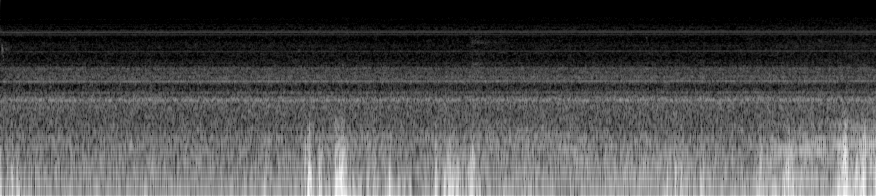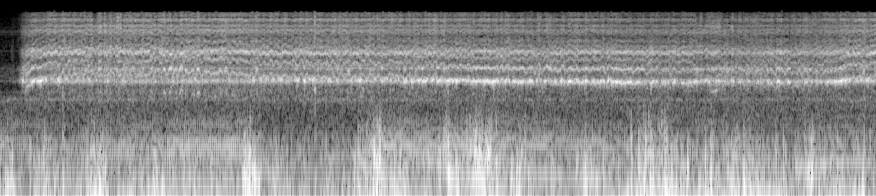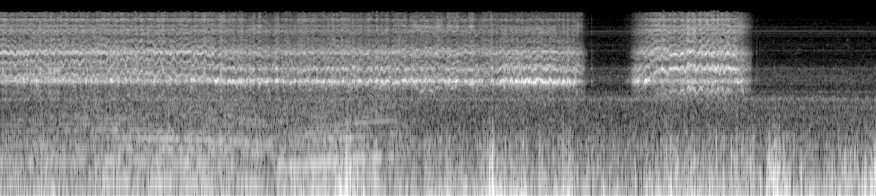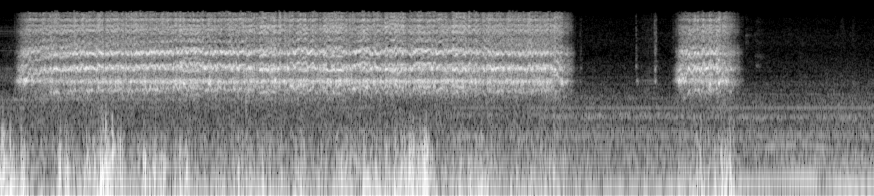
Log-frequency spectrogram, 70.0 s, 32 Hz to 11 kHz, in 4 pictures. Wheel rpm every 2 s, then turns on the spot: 0, 0, 0, 0, 0, 0, 0, 0, 10, 140, 170, 150, 150, 130, 120, 110, 110, 140, 150, 140, 120, 120, 110, 60, 150, 10, 90, 200, 200, 200, 190, 160, 10, 60, 0.
66-68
